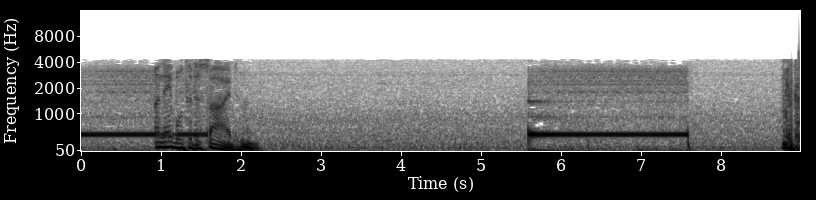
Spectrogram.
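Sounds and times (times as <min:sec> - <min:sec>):
telephone ringing tone on an outgoing call: 0:00.0 - 0:01.6, 0:05.6 - 0:07.6
speech: 0:01.0 - 0:02.3.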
